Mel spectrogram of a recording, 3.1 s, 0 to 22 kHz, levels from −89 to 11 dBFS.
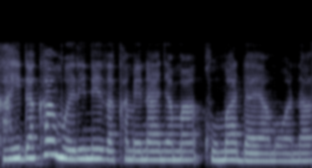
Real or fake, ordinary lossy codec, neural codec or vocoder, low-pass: fake; none; codec, 16 kHz, 6 kbps, DAC; none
